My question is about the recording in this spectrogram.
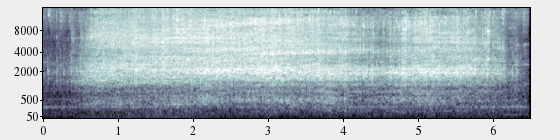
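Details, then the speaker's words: Tri-ang RS8 Midlander set loco on a Triumph Westminster controller running mostly in half wave: harsh buzzing motor with steady hum and gritty rasp; half-wave drive makes the motor noisy. "Now, this controller that I featured on the channel before does actually run quite a lot of the time in half wave, so listen to that. That is very noisy, isn't it?"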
